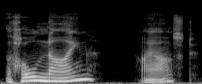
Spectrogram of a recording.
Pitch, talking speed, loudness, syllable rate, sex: 160 Hz, 150 wpm, -16 LUFS, 4.7 syllables/s, male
